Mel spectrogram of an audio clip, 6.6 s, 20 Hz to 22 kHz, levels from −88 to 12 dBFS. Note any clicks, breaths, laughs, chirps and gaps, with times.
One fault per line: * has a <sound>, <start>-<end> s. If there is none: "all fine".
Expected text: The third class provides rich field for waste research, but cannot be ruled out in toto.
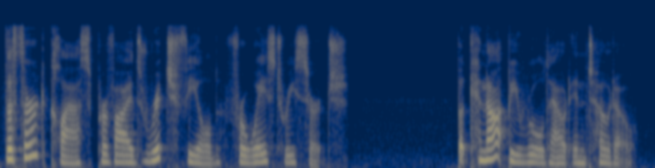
all fine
